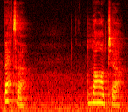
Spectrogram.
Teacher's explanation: you will never hear the r pronounced in words like better larger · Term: silent R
